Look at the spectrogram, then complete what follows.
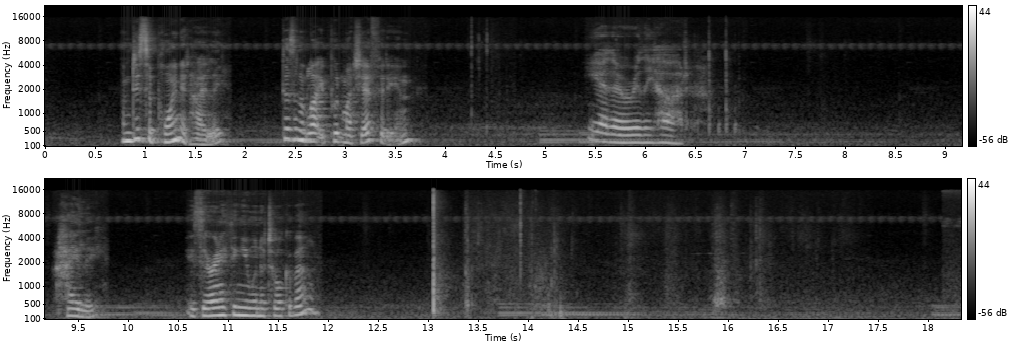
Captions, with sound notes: I'm disappointed, Hayley. It doesn't look like you put much effort in Yeah, they were really hard. Hayley, is there anything you wanna talk about? (LAPTOP CLICKS SHUT)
